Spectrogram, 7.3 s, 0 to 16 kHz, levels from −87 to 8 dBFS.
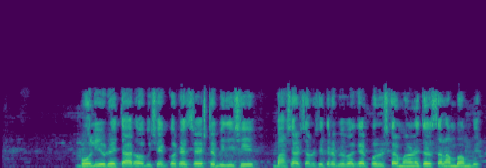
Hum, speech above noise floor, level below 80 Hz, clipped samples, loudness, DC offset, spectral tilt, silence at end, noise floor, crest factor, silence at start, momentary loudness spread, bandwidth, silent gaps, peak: none; 48 dB; -58 dBFS; under 0.1%; -17 LUFS; under 0.1%; -3.5 dB/octave; 0.1 s; -64 dBFS; 16 dB; 1.15 s; 6 LU; 8 kHz; none; 0 dBFS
